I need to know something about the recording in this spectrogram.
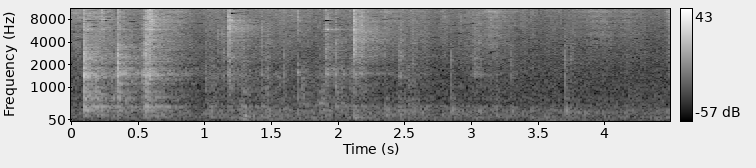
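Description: A round metal multi-pin cable connector clinking and scraping against its socket as it is fitted into the control box: a few sharp metallic clicks in the first second, then lighter ticks.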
